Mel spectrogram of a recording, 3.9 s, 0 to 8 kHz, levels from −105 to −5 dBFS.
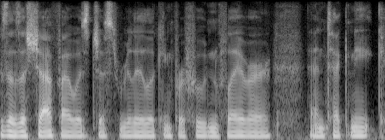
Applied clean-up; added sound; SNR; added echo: none; none; none; none.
